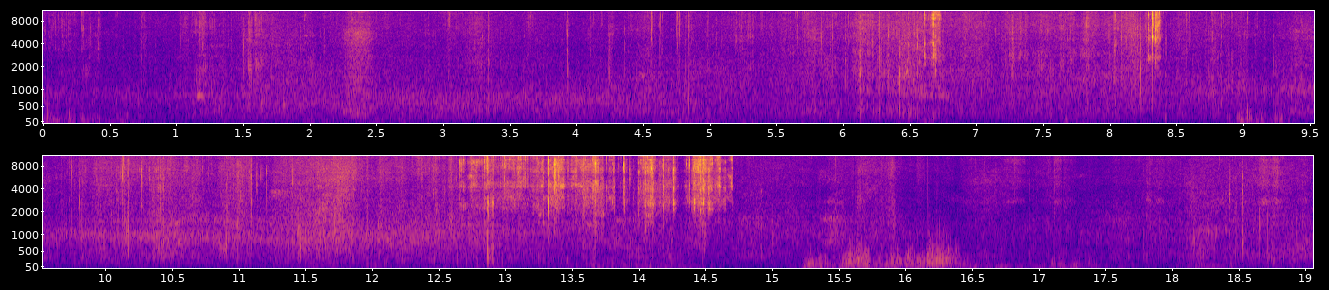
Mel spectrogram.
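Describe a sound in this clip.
Pine branches and needles rustle and scrape close by.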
